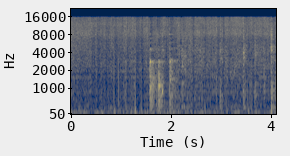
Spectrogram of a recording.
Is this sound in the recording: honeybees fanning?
no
